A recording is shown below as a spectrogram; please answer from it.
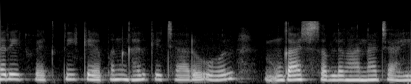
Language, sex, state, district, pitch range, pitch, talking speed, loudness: Maithili, female, Bihar, Purnia, 205-225 Hz, 215 Hz, 175 wpm, -18 LUFS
